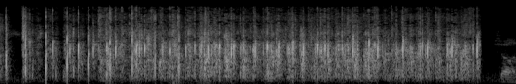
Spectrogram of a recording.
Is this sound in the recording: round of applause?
yes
